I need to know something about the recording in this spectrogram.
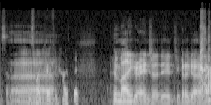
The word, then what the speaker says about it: Hermione: How do you say it? Is it Hermione or Hermione? Hermione with an N. Hermione. Yeah. Hermione. I've been saying it wrong for like ever.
